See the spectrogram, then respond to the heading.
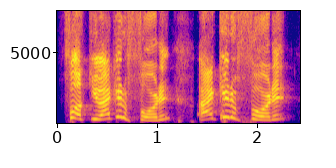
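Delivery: mock, very high, loud, shrill, cocky tough-guy bravado. Retelling how Patty C insisted on paying the bar tab, imitating his tough-guy bravado. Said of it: "he was like in tough guy mode".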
